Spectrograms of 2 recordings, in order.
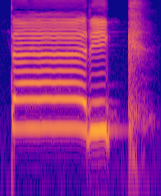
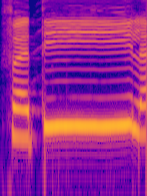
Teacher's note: اگر ہم وقف کریں تو آخری حرف کو ساکن کر کے حرف مدہ کو 4 سے 5 برابر کھینچیں گے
